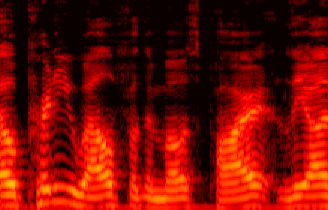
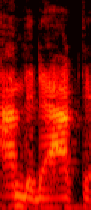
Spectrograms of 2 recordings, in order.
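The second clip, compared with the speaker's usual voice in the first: put-on voice of a little gnome character; 3 semitones lower, 4 dB quieter than usual. Voicing a small gnome who says he is the doctor: gnome doctor voice. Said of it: "a small gnome wanders up to you, and he's like".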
